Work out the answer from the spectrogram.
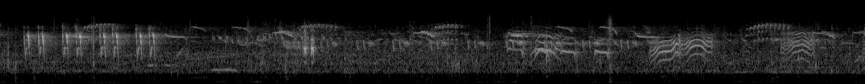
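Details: White-fronted bee-eaters in Kenya: a quick series of sharp clicking ticks opens, then busy overlapping chatter and several louder arched, rolling calls toward the end.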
